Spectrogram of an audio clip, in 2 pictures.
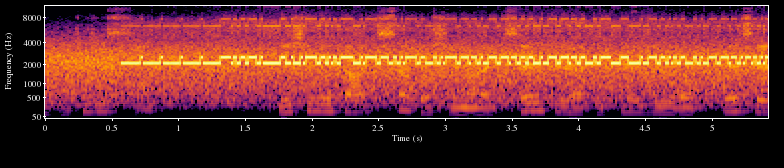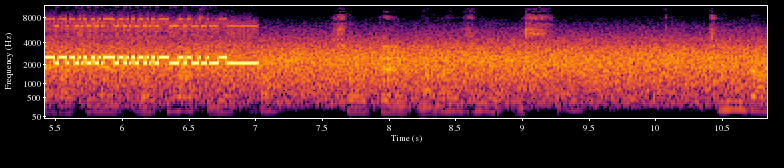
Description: RTTY (50 baud, 450 Hz shift), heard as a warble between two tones, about 2350 Hz centre, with radio static. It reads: PERTENECE A LA COMARCA DE FERROL.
